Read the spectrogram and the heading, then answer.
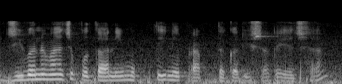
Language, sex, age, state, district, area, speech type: Gujarati, female, 45-60, Gujarat, Amreli, urban, spontaneous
